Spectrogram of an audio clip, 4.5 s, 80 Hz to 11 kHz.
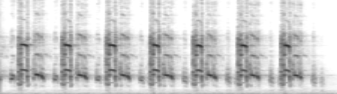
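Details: Francolin (teetar) giving a loud, harsh, rasping call phrase. The phrase repeats seven times at a steady pace of about one every 0.6 seconds, with a faint low rumble behind it.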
